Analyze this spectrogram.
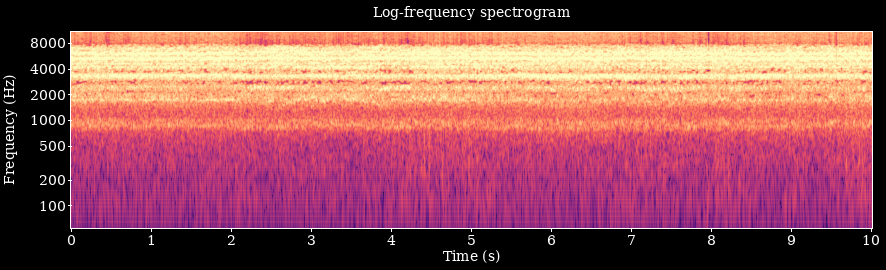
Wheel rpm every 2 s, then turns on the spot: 230, 230, 230, 210, 220.
none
